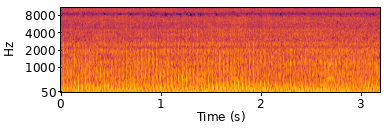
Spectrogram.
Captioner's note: blades whirling, picking up speed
